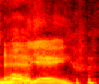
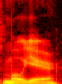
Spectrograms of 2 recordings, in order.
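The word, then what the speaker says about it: Molière: And and he mispronounces it. Oh yeah. Moair really pumps. No, he says Mo. It's Moier. You said it the right way.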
